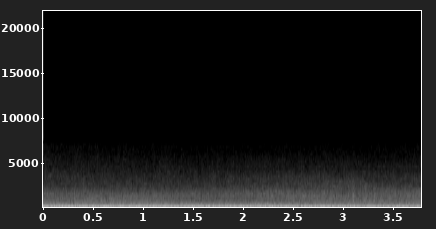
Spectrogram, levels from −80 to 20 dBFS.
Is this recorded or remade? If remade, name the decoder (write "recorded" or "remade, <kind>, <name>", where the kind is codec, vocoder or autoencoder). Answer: remade, vocoder, Vocos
